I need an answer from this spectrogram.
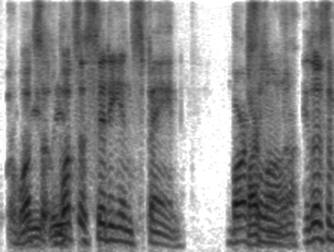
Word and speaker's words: Barcelona: Barcelona. He lives in Barcelona. Yeah. Yeah, and then they say it like Barcelona, like they have a lisp.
